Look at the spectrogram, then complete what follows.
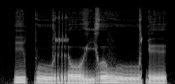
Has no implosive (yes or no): no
